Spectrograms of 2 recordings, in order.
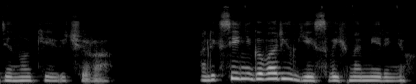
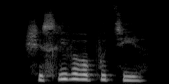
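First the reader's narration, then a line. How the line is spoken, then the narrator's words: Dejected voice. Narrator (Russian): упавшим голосом произнесла Поленька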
